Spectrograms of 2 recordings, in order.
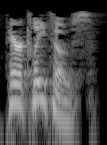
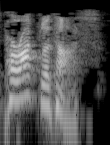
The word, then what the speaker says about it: parakletos: I used to call it parakletos. It's parakletos. It's all in how you accent the syllables. Parakletos, okay? P-A-R-A-K-L-E-T-O-S.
